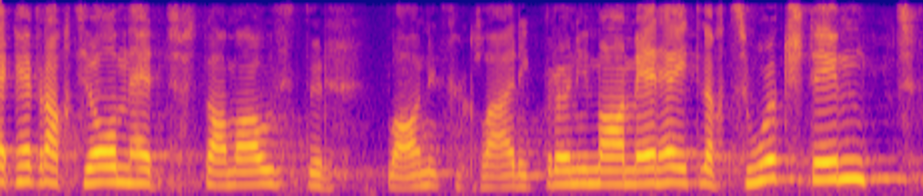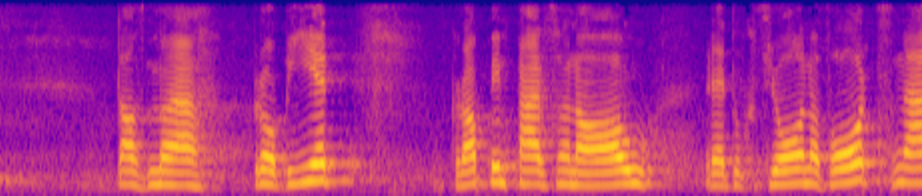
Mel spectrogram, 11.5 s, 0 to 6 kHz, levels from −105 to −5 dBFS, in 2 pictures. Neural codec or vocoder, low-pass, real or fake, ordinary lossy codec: codec, 16 kHz, 2 kbps, FunCodec, trained on LibriTTS, 25 frames a second; 5.4 kHz; fake; none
